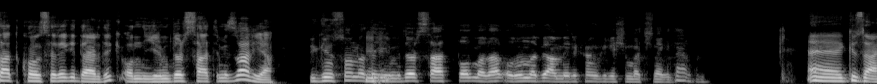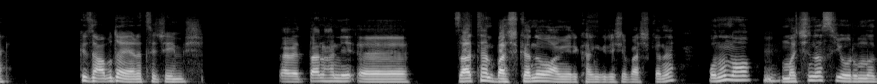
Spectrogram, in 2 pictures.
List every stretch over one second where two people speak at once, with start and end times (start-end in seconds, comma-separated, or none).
none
